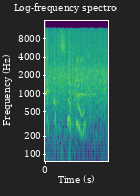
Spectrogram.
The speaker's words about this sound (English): just lets the claps go for the rest of the episode?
